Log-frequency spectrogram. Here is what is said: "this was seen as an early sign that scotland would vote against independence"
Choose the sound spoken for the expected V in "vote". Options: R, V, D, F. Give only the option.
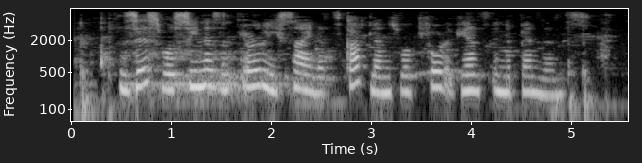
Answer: F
